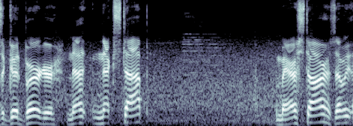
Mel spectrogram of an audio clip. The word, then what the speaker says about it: Ameristar: Next stop, Ameristar. Is that how you say it? Yeah, Ameristar.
